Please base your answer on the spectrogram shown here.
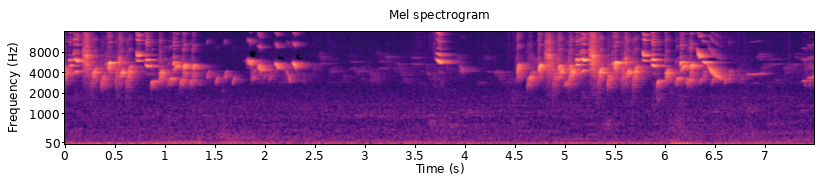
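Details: European goldfinch singing in the campero song style: rapid, liquid twittering phrases mixed with buzzy notes, delivered in two dense bursts separated by a pause, with a low steady hum underneath.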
